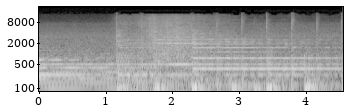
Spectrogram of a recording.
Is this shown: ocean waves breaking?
yes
